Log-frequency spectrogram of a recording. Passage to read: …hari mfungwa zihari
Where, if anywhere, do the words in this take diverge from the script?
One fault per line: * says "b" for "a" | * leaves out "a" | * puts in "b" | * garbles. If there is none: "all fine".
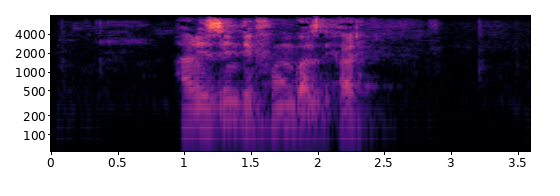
* puts in "izindi"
